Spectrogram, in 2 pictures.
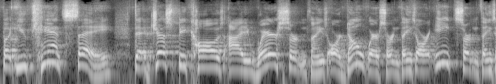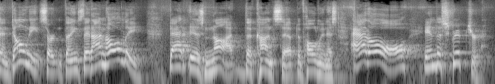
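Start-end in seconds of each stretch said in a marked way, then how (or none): none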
